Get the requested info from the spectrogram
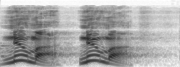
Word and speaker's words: pneuma: The word spirit here is the word pneuma, like the P is silent, like in Psalms, or pneumatic. You get the idea.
